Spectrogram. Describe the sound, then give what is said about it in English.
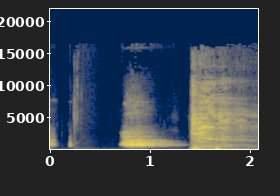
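A pet dog barks at home: one longer mid-pitched bark stands out between brief faint sounds, followed by a louder burst of broad noise. “Sam is barking.”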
